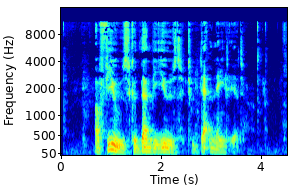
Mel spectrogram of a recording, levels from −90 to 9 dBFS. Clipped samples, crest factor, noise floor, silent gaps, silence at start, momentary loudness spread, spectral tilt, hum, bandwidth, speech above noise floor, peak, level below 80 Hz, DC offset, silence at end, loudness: under 0.1%; 22 dB; -56 dBFS; none; 0.7 s; 23 LU; -4.5 dB/octave; none; 11.5 kHz; 32 dB; -4 dBFS; -50 dBFS; under 0.1%; 0.05 s; -24 LUFS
